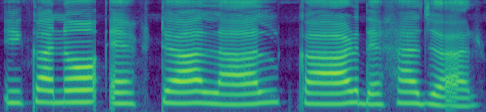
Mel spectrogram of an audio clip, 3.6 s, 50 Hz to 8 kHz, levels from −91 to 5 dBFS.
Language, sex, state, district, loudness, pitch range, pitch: Bengali, female, Assam, Hailakandi, -15 LUFS, 275-305 Hz, 290 Hz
